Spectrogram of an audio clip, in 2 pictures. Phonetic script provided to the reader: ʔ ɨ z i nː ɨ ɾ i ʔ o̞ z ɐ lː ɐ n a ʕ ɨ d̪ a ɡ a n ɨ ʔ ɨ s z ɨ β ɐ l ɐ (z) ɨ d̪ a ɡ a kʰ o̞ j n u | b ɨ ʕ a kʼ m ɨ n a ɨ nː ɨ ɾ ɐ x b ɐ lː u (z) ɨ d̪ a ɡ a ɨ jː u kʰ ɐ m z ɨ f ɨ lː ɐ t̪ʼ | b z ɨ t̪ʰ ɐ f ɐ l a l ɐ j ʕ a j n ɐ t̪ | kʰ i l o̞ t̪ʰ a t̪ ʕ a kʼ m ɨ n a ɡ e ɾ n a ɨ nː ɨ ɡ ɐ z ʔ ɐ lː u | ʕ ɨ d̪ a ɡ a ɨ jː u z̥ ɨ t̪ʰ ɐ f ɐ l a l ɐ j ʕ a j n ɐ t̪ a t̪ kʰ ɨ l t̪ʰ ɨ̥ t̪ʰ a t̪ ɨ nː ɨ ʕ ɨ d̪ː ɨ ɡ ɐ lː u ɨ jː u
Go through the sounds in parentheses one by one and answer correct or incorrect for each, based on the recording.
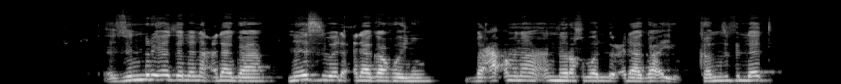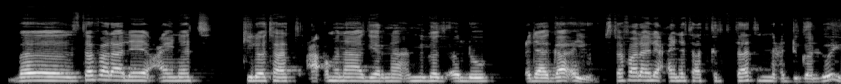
incorrect, incorrect

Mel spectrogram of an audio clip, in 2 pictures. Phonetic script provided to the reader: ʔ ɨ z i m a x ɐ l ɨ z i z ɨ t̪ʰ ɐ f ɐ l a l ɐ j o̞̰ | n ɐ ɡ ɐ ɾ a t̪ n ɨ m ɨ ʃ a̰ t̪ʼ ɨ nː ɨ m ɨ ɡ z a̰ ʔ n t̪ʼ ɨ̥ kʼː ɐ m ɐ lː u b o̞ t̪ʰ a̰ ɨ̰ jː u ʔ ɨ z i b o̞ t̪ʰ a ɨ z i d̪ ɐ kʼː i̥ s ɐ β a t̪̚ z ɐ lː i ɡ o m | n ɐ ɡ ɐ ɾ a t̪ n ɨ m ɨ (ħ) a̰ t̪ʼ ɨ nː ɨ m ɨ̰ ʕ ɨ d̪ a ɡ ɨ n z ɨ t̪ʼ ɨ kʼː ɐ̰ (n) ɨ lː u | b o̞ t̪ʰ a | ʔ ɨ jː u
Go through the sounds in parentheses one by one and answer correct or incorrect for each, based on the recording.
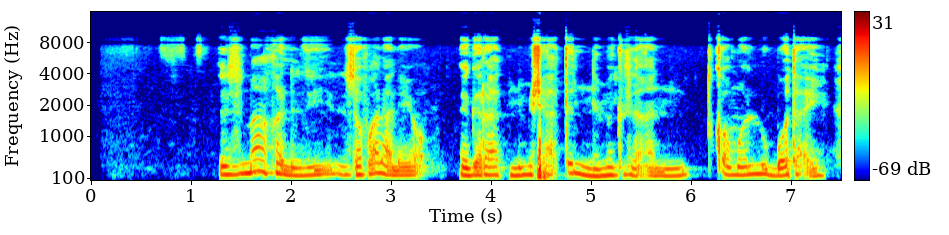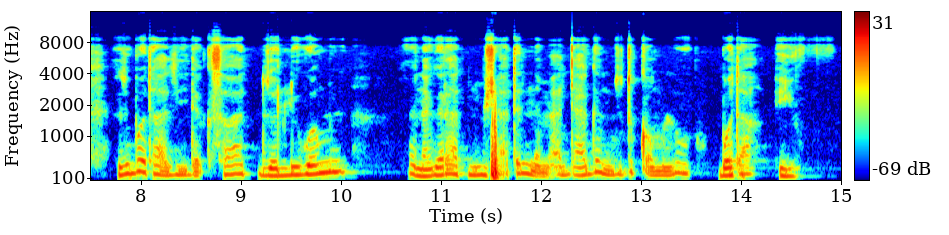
incorrect, incorrect

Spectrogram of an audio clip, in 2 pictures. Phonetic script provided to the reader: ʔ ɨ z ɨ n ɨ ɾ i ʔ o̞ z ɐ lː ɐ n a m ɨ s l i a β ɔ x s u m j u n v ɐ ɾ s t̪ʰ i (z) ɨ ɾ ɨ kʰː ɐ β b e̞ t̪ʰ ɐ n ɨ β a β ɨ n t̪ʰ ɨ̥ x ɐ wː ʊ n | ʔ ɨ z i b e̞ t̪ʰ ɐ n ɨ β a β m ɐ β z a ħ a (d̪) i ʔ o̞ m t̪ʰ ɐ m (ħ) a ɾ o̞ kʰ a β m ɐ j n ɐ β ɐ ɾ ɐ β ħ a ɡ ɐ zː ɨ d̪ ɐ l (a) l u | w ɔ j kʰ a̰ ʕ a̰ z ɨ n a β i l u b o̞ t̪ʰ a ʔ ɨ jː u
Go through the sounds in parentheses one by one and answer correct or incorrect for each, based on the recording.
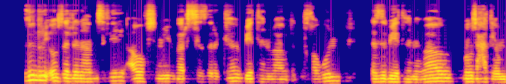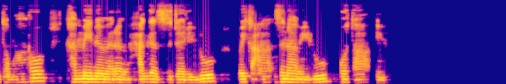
correct, incorrect, incorrect, incorrect

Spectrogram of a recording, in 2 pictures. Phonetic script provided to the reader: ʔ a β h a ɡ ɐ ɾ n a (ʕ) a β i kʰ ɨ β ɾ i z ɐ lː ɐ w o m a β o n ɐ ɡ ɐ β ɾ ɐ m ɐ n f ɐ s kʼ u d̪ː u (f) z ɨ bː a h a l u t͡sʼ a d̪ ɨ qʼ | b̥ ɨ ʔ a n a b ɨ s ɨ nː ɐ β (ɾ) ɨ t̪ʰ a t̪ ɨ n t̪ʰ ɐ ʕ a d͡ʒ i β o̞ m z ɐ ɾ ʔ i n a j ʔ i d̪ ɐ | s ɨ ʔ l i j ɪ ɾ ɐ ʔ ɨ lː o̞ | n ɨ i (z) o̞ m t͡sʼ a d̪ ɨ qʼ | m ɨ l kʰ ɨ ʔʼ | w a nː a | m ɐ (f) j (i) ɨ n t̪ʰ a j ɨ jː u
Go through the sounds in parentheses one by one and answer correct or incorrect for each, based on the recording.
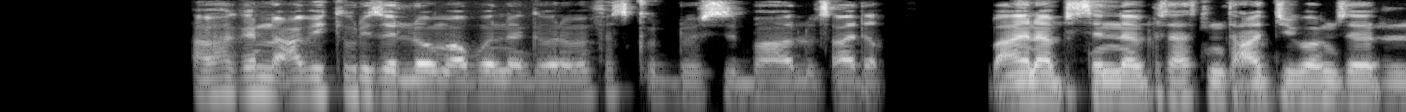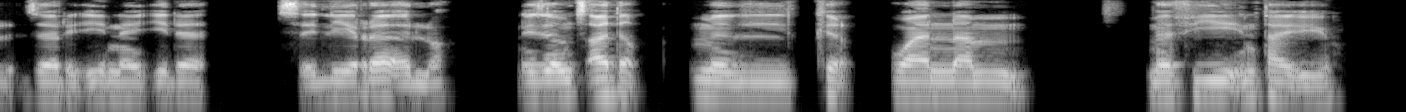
correct, incorrect, correct, correct, correct, correct

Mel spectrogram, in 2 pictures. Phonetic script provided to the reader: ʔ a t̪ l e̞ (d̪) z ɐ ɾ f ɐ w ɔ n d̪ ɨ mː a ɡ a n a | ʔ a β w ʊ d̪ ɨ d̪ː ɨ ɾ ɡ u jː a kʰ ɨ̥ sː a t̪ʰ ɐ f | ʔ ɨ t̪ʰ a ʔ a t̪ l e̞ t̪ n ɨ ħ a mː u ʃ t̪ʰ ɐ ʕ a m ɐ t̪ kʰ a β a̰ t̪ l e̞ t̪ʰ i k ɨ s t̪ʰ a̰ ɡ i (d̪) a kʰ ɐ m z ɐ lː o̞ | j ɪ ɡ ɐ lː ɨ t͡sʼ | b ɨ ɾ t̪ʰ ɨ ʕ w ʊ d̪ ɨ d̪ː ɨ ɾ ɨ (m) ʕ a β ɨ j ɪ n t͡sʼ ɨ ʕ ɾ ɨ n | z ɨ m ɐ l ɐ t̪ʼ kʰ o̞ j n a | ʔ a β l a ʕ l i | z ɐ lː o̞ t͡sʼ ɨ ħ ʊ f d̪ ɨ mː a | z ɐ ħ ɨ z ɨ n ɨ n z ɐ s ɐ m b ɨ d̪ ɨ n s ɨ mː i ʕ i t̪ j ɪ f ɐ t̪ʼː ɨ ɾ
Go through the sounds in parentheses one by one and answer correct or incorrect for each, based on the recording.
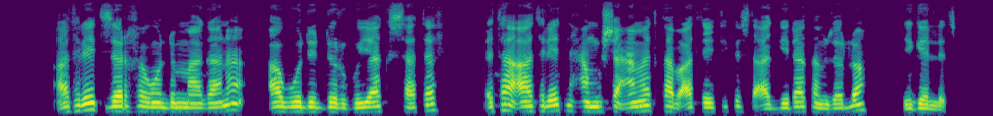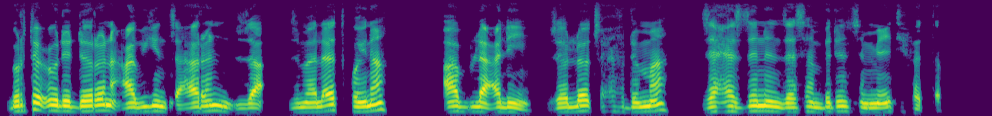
incorrect, correct, incorrect

